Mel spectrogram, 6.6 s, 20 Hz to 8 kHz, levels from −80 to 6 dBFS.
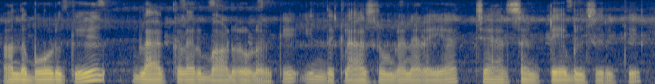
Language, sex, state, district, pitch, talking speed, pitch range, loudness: Tamil, male, Tamil Nadu, Nilgiris, 100 Hz, 130 wpm, 95-105 Hz, -19 LUFS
